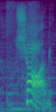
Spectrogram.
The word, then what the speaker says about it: chog: me as well uh we're going to chant chog which is spelled c h o g um so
